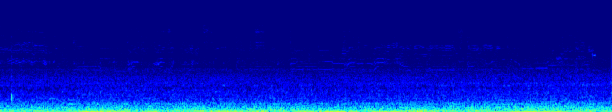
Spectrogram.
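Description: Road and engine noise inside a moving car's cabin: a steady deep rumble.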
